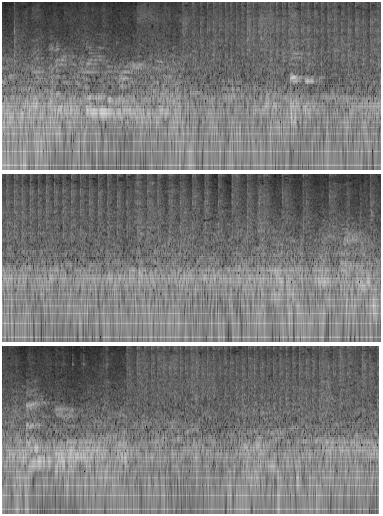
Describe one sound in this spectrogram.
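Slot machines chime and jingle steadily in a busy room.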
